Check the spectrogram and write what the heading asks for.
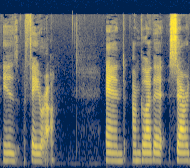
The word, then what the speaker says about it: Feyre: Court of Thorns and Roses follows a 19-year-old huntress, and her name is Feyre. And I'm glad that Sarah J. Maas thought to put a pronunciation guide in the back of this first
